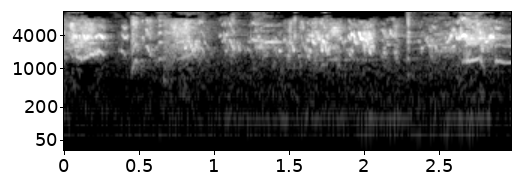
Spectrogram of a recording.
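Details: Squawky, buzzy warbling of budgerigars, a sound used to encourage a female to mate, with overlapping chirps and rasps throughout and a faint low hum.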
